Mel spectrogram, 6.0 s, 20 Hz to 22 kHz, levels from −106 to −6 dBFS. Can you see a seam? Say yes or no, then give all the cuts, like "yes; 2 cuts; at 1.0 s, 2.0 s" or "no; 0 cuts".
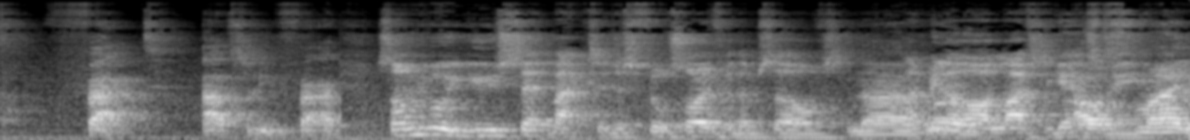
yes; 1 cut; at 1.8 s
